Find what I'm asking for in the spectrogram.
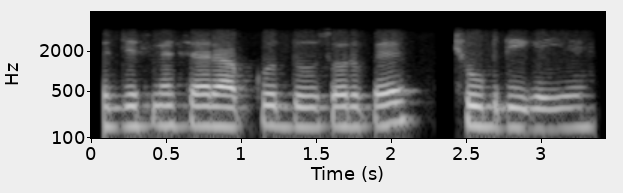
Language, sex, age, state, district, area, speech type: Hindi, male, 18-30, Madhya Pradesh, Gwalior, urban, conversation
